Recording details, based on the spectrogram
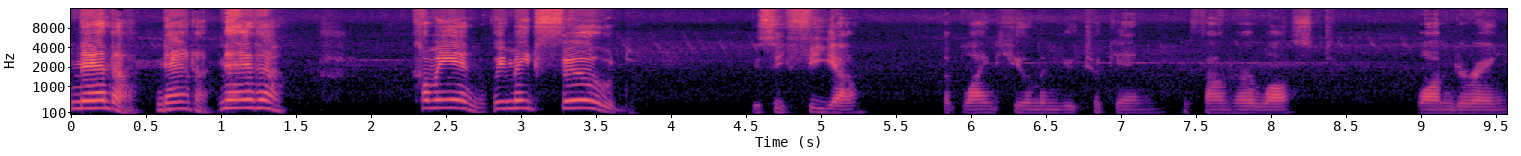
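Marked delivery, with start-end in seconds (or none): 0.0-3.7 very high, slow, drawn-out chorus of shouts. Narrating the scene, the storyteller voices everyone in the room shouting together. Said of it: "And everyone just shouts".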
